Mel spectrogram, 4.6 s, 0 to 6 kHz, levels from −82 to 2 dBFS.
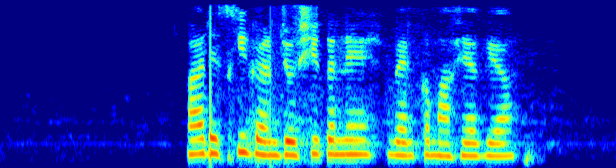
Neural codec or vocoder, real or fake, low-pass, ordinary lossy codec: none; real; 5.4 kHz; AAC, 32 kbps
